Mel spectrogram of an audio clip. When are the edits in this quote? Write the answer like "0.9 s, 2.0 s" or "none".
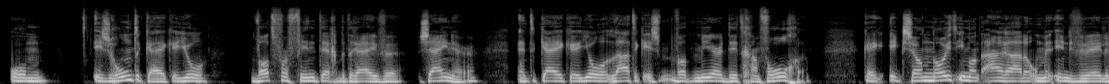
6.6 s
